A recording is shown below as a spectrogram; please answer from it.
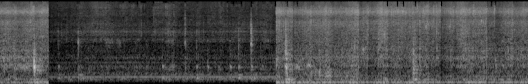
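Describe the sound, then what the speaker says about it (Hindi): Chicken pieces fry over a slow flame with a steady, moderate sizzle, cut off briefly and then resuming, while occasional scrapes and taps of stirring sound through. No one speaks. "चिकन को हल्का सा गोल्डन कलर आने तक फ्राई करेंगे।"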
